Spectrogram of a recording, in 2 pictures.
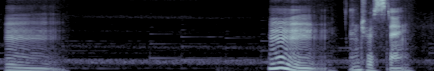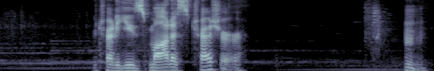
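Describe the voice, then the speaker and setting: A man's voice: mid-range voice, drawn-out words, pauses often. A male game streamer gives casual live commentary, musing aloud as he plays. Faint music plays in the background. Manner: musing aloud to himself and viewers.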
